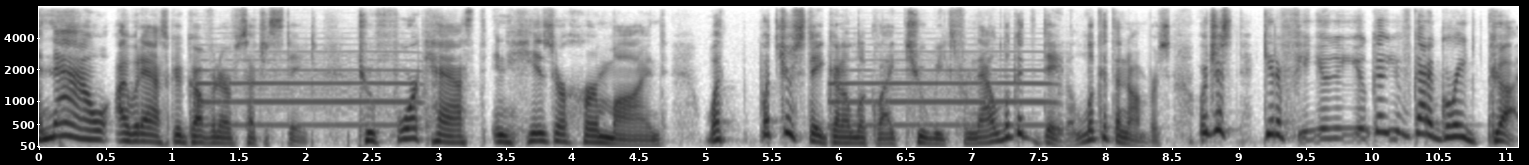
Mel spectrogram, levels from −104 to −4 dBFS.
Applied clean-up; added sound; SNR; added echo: none; Trumpet; 14 dB; none.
